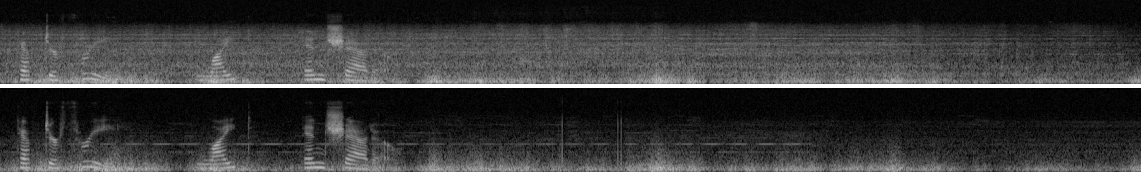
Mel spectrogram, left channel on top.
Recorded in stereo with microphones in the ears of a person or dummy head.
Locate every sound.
0.2 s a woman speaking: 5° left (ahead or behind)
